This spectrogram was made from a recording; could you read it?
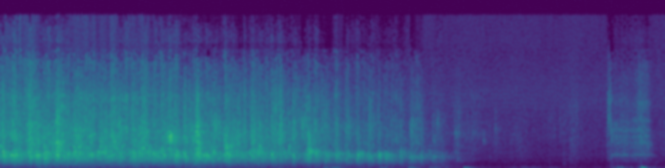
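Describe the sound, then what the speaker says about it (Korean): A church congregation claps loudly and steadily to welcome a pastor onto the stage, then the applause thins and fades into near quiet, with a few brief thumps at the end. "우리 나오실 때 힘차게 박수로 한번 맞아주시면 감사하겠습니다."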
